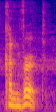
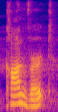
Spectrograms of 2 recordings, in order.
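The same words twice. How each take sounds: First: The stress is on the second syllable. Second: The stress is on the first syllable. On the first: The word is used as a verb. "the stress is on the second syllable" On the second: The word is used as a noun. "stresses on the first syllable"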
